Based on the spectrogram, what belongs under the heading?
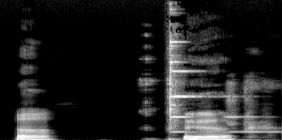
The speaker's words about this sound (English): That sounded like the sad bell again, Coleman. That was a celebration bell.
